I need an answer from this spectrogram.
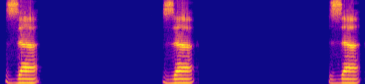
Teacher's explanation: Huruf zai keluar dari ujung lidah yang bertemu dengan bagian dalam gigi seri bawah.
